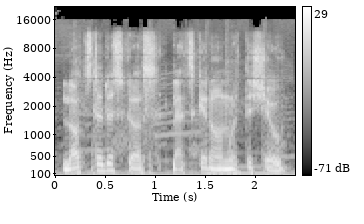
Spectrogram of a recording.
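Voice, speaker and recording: A man's voice: fairly low pitch, sing-song, moderate pace, fairly bright tone, soft background music. A man with a Northern Irish accent, hosting a news podcast as a journalist with scripted introductions and interview questions.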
